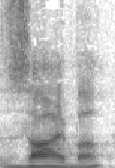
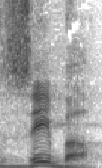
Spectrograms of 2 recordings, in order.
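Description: First: "Ziba" said as ZY-buh; alternative pronunciation. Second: Said in the usual way. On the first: Shown as a demonstration. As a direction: say "Ziba" with a long i, like eye. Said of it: "Some would pronounce it". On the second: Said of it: "Some would pronounce it Ziba".

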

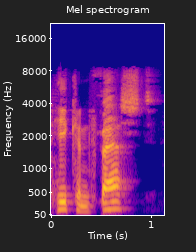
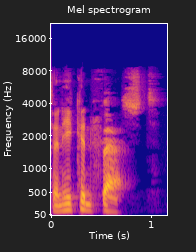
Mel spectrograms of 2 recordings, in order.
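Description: First: Slow, weighty stress on "He confessed"; emphatic, slow. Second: Said in the usual way. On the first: Shown as a demonstration. Preacher stressing John's confession, slow and emphatic. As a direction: lean hard on "He confessed", drawn out. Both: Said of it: "and it's emphatic".

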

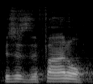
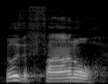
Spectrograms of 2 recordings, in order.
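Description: First: Said in the usual way. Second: "really" lifted and pushed louder; stress on really. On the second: Shown as a demonstration. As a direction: lean into "really".

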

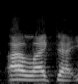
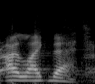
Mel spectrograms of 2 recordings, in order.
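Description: First: Louder, relishing the sweet smell; God savoring the offering, said louder. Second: Said in the usual way. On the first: Retold or imitated. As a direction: lean in and say I like that louder, delighted. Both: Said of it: "And the Lord's going".

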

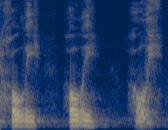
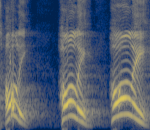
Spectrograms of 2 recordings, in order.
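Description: First: Low, soft, fading holy; hushed reverent holy. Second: Each holy higher and louder; building shout of holy. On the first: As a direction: breathe the three holies low and softly. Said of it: "And they cried out". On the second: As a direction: climb to a ringing shout on the last holy. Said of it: "to show how important it is". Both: Acted.

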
